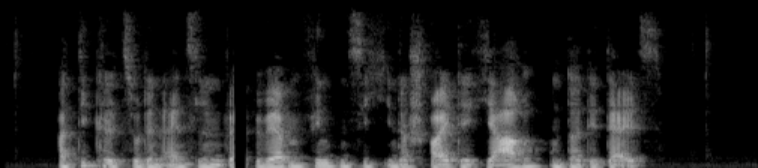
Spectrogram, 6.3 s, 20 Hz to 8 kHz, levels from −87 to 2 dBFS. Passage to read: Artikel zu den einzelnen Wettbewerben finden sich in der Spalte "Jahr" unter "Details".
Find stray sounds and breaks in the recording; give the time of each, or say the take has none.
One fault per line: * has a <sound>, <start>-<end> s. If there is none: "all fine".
* has a dropout, 1.9-2.0 s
